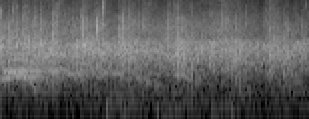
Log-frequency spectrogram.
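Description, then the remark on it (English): Steady audience applause at a church service, for the pastor's wife, fills the whole stretch, a dense wash of many hands clapping at an even, fairly loud level with no pauses and no voices standing out. “Y'all clap it up for my wife one more time.”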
